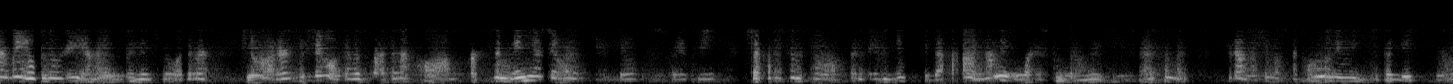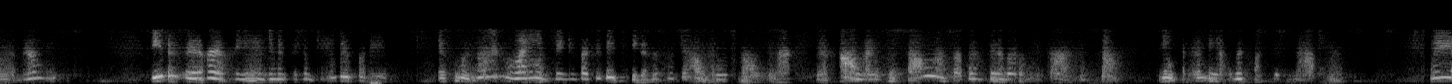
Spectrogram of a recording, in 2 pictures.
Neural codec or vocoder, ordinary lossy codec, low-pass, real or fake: codec, 44.1 kHz, 0.9 kbps, DAC; none; 5.4 kHz; fake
